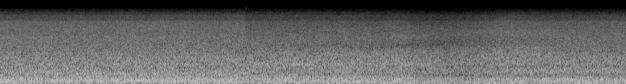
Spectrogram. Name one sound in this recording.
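Rushing water roars and churns loudly below a weir.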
